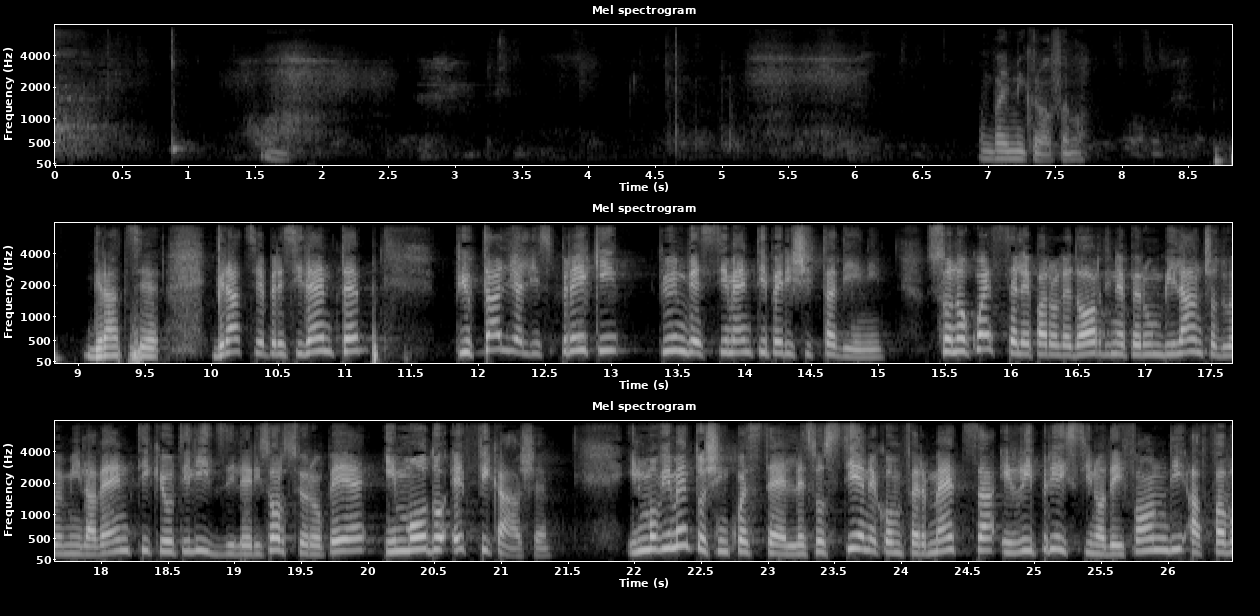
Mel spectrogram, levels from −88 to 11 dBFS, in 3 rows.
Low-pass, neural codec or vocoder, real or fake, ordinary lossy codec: 7.2 kHz; none; real; none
